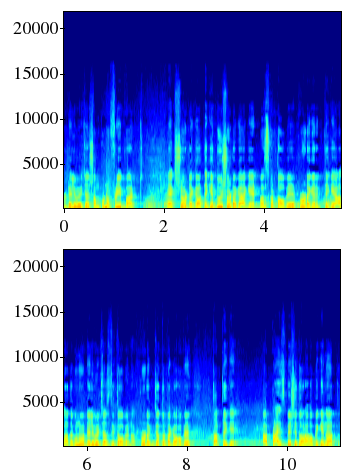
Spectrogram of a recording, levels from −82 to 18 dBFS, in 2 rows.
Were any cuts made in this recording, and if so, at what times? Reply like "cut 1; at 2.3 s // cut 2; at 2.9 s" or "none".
none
